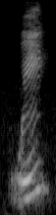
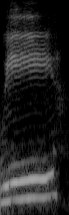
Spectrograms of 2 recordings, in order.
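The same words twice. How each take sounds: First: The vowel is cut off by a throat stop. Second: The vowel flows smoothly with no break. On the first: The speaker calls it right. "you'll cut the air off using the back of your throat" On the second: The speaker calls it wrong. "instead of going we"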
